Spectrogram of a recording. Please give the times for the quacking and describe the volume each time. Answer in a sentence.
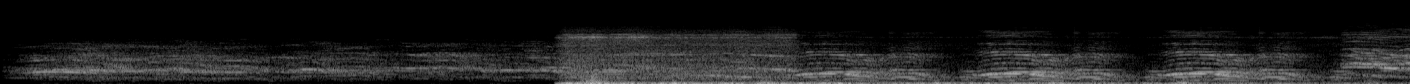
You can't hear the quacking here.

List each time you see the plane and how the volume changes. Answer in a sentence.
The plane can be heard from 5.5 to 14.0 s, getting quieter.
